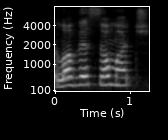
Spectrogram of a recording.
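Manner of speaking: plain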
